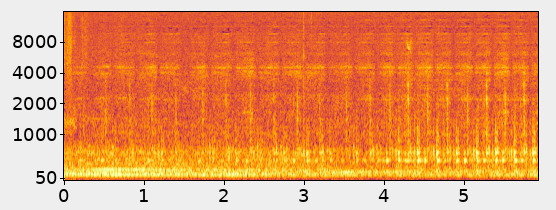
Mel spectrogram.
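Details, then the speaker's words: Chevrolet Cavalier front wheel jacked up and hand-spun, mic held near it: light regular ticking about twice a second plus faint brake rub; owner suspects a bad wheel bearing but thinks the clicking may be gravel. "this one has this weird uh clicking noise i don't know if it's the bearing or just something totally normal"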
